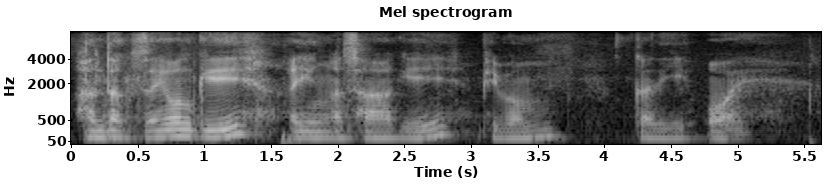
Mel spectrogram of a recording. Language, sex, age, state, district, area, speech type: Manipuri, male, 60+, Manipur, Kangpokpi, urban, read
